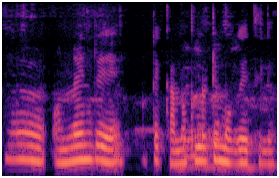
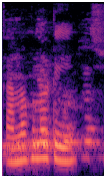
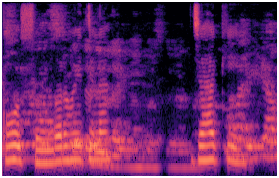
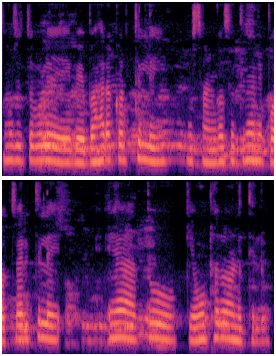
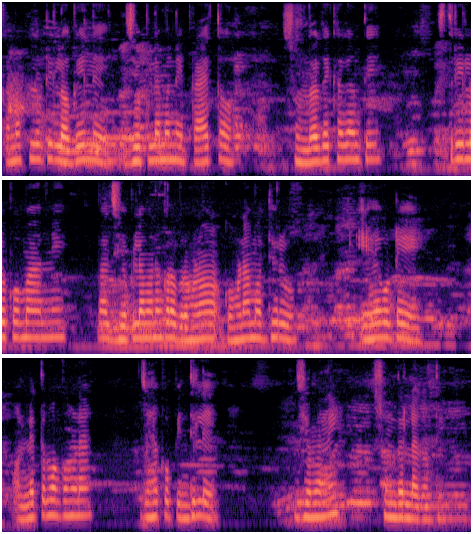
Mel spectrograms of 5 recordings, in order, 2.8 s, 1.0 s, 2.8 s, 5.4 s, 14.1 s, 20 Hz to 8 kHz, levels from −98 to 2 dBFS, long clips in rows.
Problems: none marked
